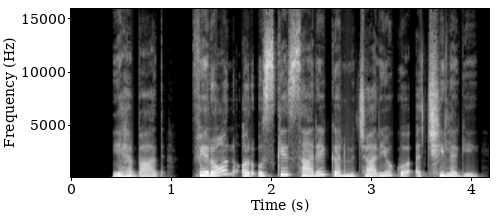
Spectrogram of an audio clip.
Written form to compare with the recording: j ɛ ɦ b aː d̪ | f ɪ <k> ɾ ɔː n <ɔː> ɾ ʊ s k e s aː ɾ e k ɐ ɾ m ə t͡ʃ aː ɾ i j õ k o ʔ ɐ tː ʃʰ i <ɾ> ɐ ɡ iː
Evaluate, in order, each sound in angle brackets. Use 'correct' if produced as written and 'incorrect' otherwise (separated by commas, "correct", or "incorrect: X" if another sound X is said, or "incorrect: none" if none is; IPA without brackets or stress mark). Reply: incorrect: none, correct, incorrect: l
